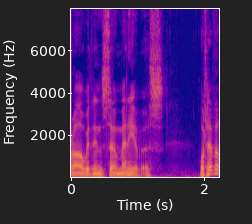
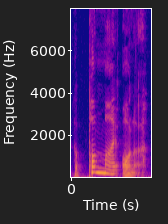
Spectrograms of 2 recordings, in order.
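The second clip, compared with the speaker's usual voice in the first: lightly voiced, grandly ornate gentleman; a hint of florid self-importance, pitched up; Micawber's pompous voice; 10 semitones higher than usual. A narrator's reading. Micawber to Copperfield, florid: lightly voiced pompous gentleman. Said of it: "said Mister Micawber".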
